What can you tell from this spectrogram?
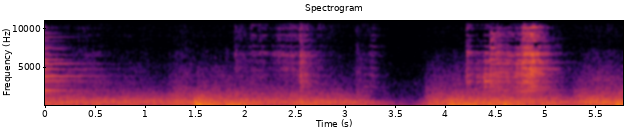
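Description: Great forge bellows pumped by an overhead hand lever: the lever and bellows squeak on the strokes, with dull wooden knocks in between, about one stroke every two seconds, over a steady hiss.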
